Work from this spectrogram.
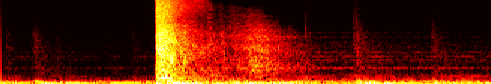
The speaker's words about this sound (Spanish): Pero antes de que el aire se le fuera por completo, un nuevo disparo sobre su pecho acabó con su vida para siempre.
